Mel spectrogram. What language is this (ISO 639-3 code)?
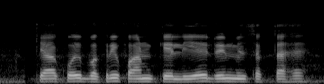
hin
